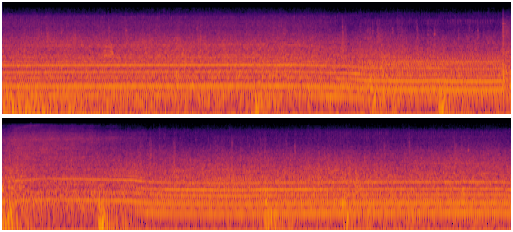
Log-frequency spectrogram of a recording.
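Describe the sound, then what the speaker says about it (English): A car engine in the Mad Max video game drones steadily at high revs, its pitch dipping and rising with gear shifts and surging briefly mid-run, loud and continuous with no talk. "Man, I love the sound of this car."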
